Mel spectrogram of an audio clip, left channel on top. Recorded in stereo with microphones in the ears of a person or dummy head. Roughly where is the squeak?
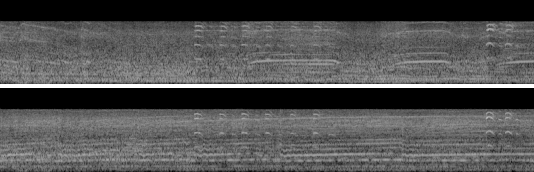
Right.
